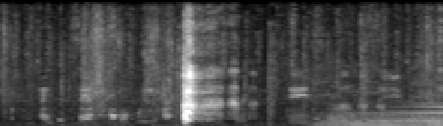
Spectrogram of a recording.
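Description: Plastic carrier bag and paper food wrapper rustling as takeaway food is unpacked, with one sharp crinkle about two seconds in. Background music fades in and grows louder from about three seconds in.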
